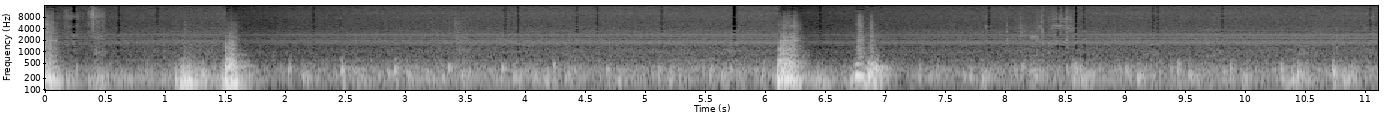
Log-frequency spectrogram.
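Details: Rapid whooshing fetal heartbeat on a Doppler, broken by several loud thumps as the baby girl moves closer to the probe and kicks it.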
